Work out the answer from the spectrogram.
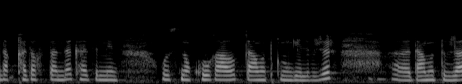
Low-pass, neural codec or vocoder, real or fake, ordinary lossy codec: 5.4 kHz; none; real; none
